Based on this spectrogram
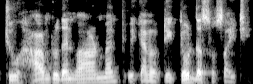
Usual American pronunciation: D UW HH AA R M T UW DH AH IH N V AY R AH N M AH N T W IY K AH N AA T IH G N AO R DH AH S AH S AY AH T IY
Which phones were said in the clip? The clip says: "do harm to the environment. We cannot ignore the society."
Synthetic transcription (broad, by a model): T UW HH AA R M T UW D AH IH N V AY R AH N M AH N T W IY K AH N AA T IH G N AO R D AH S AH S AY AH T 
